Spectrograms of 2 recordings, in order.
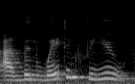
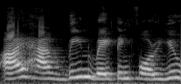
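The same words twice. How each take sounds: First: I have is shortened to I've. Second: I have is said as two full words. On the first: The speaker calls it right. "वो कहेगा" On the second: The speaker calls it wrong. "एक native speaker कभी भी ऐसे नहीं कहेगा"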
